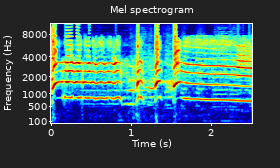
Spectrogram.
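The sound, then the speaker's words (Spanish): A single voice lets out a long, high-pitched Mexican-style grito, sustained and loud, with quick yodel-like breaks in the middle before trailing off on a held note. “que me haga un gritito de estos mexicanos”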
